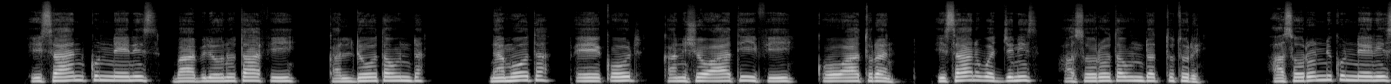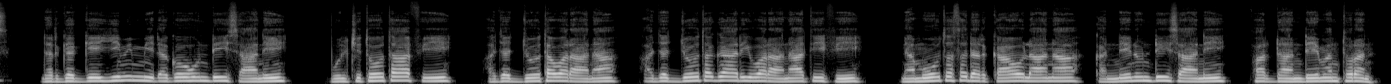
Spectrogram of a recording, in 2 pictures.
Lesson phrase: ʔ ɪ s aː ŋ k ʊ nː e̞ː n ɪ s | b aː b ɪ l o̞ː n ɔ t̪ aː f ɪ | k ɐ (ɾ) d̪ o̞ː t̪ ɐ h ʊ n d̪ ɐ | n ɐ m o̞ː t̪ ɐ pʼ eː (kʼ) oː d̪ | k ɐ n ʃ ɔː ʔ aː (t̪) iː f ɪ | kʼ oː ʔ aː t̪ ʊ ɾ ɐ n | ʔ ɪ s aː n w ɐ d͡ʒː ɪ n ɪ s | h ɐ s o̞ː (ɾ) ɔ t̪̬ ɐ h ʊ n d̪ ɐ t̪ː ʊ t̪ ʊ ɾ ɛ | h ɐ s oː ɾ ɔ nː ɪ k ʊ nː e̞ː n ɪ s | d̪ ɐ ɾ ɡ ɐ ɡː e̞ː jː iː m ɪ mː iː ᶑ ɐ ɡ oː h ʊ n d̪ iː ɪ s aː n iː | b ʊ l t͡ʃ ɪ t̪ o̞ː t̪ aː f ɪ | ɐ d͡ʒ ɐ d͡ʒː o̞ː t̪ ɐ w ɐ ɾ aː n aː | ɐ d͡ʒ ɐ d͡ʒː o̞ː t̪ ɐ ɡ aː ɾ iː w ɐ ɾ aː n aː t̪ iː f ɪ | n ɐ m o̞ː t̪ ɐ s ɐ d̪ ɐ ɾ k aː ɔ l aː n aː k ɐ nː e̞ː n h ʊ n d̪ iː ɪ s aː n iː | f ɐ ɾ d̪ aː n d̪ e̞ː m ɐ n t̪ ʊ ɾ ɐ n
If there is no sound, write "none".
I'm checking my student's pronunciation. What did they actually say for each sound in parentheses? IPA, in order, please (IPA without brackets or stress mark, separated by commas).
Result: l, kʼ, t̪, ɾ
